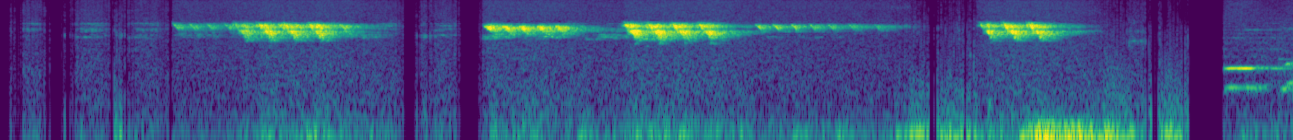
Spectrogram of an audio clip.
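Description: Faint bird chirping: several short, high, rapidly pulsed chirps between about one and five seconds in.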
